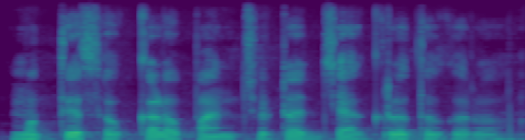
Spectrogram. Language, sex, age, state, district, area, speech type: Odia, male, 18-30, Odisha, Mayurbhanj, rural, read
